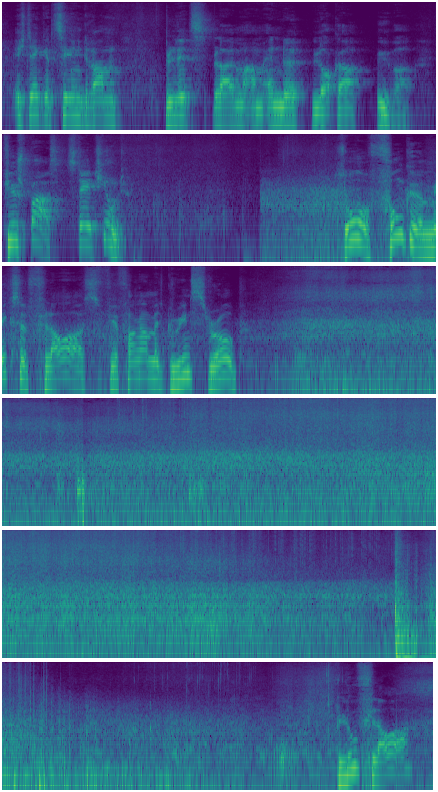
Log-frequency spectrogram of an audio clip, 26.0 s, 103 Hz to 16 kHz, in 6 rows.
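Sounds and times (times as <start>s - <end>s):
firework fountain hissing: 6.9s - 9.8s, 11.2s - 26.0s
loud sharp firecracker bang: 11.4s - 20.3s, 21.2s - 24.9s.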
